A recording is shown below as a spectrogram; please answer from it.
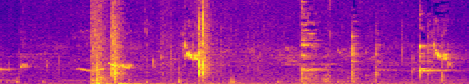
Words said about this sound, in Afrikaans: Kom kom bys toe dan skink ek vir ons gemmerbier.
